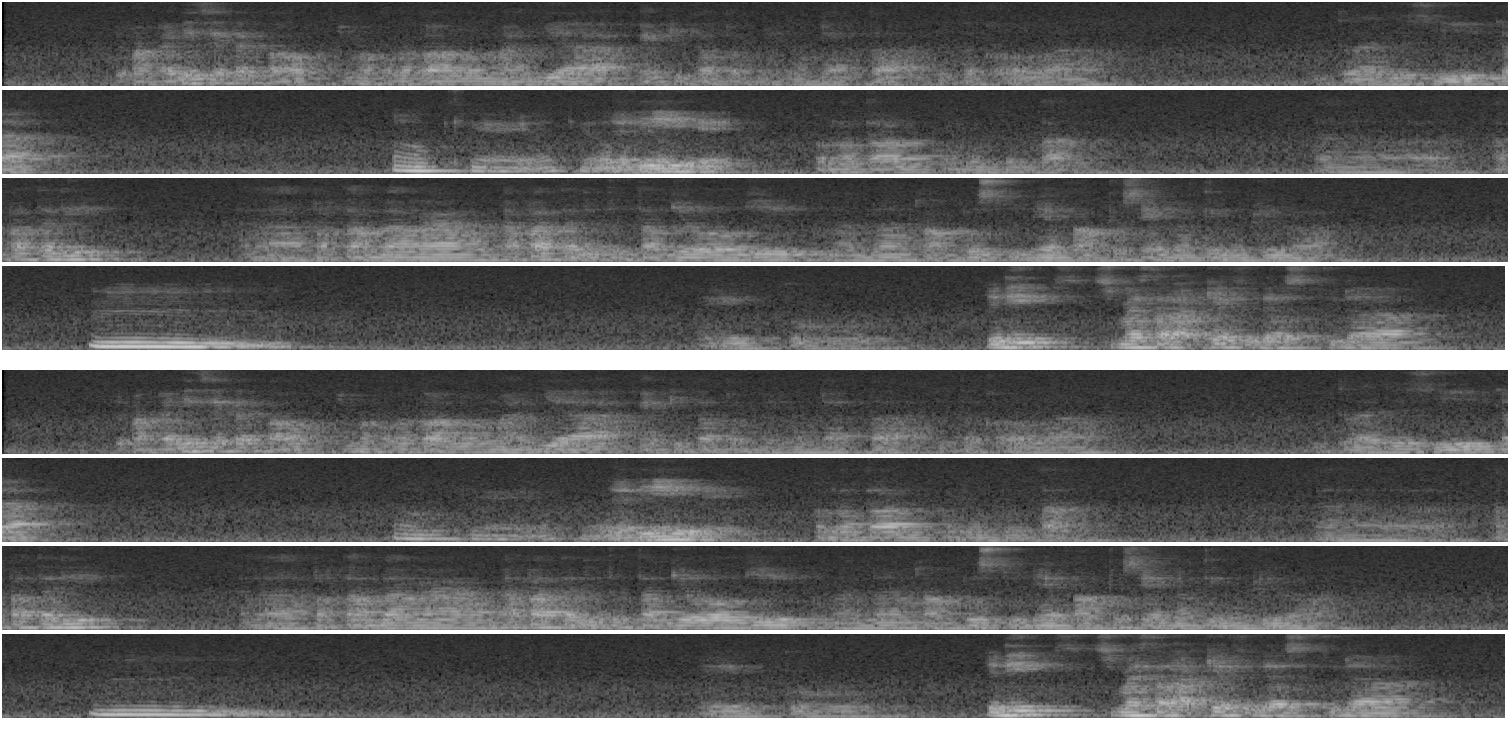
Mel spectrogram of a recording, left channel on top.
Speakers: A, in the centre; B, on the left (about 70°).
A: ya makanya saya kan tahu cuma pengetahuan umum aja kayak kita permainan data kita kelola itu aja sih Kak.
B: Oke oke
A: Jadi
B: oke oke.
A: pengetahuan umum tentang eh, apa tadi Eh, pertambangan apa tadi tentang geologi kemana kampus dunia kampus ya ngerti-ngerti lah
B: Hmm
A: itu. Jadi semester akhir sudah sudah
